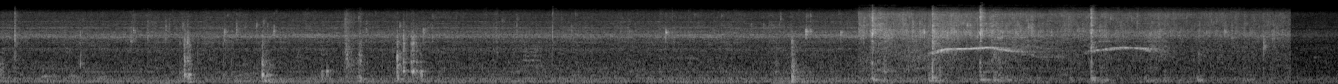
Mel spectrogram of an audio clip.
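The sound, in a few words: potatoes frying in oil with turmeric and salt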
